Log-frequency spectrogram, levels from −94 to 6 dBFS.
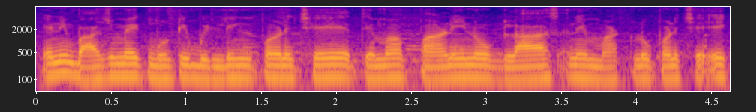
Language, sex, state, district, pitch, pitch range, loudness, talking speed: Gujarati, male, Gujarat, Gandhinagar, 115 Hz, 115-120 Hz, -18 LUFS, 195 wpm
